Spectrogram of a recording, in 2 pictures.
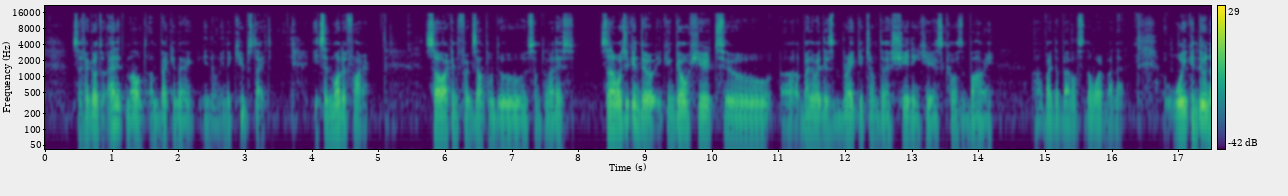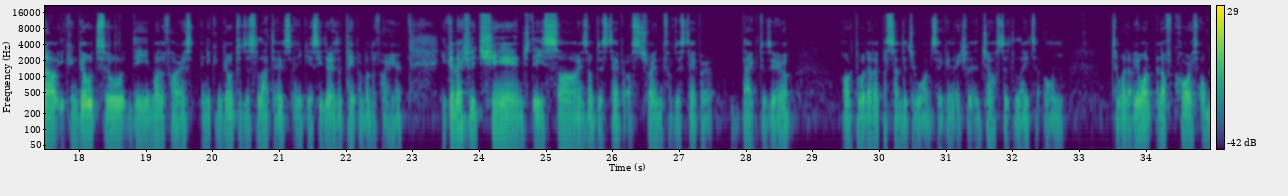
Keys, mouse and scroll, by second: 0.9 Tab, 2.5 click, 3.3 Tab, 3.5 click, 3.8 click, 4.4 click, 5.4 click, 5.9 ctrl+b, 8.7 shift+middle click, 9.0 KP_5, 9.4 KP_5, 11.7 shift+middle click, 12.9 shift+click, 13.3 q, 14.1 click, 15.3 click, 16.1 middle click, 16.9 shift+2, 17.4 shift+2, 17.7 click, 18.6 ctrl+`, 19.0 click, 23.7-33.1 shift+drag, 33.6 click, 34.2 middle click, 34.5 middle click, 34.8 shift+middle click.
